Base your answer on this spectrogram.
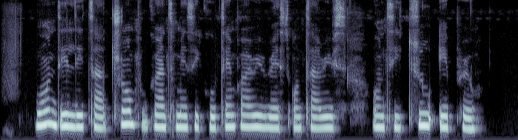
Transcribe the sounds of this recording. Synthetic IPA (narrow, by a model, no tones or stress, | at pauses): wɔ̃ndeletʰatʰɹɔ̃mpɡɹãntmizikʰotʰɛ̃mpɔɹaɹiɹɛstɔ̃ntʰaɹifs | ɔ̃ntʰiltʰuepʰɹil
